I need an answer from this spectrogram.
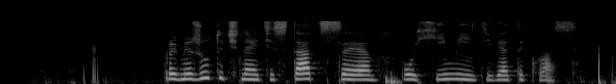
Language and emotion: Russian, neutral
